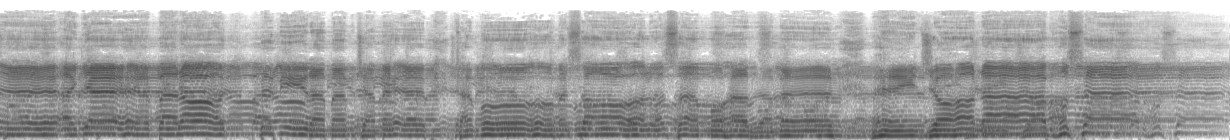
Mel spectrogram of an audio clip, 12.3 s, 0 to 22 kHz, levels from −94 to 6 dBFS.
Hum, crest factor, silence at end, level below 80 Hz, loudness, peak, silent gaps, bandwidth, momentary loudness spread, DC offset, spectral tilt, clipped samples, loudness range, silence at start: none; 16 dB; 0 s; -60 dBFS; -23 LUFS; -8 dBFS; none; 16 kHz; 8 LU; under 0.1%; -3.5 dB/octave; under 0.1%; 4 LU; 0 s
